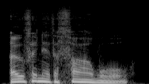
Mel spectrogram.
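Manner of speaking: ordinary delivery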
